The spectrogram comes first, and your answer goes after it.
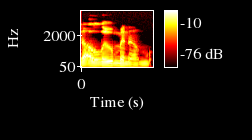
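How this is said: It is said the American way, with four syllables. "we invented aluminum over here"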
